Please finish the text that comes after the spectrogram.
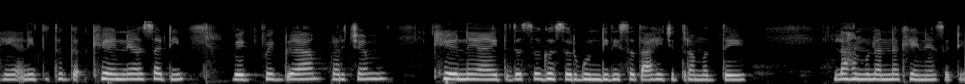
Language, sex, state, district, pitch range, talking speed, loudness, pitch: Marathi, female, Maharashtra, Sindhudurg, 230-245 Hz, 100 wpm, -24 LUFS, 235 Hz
